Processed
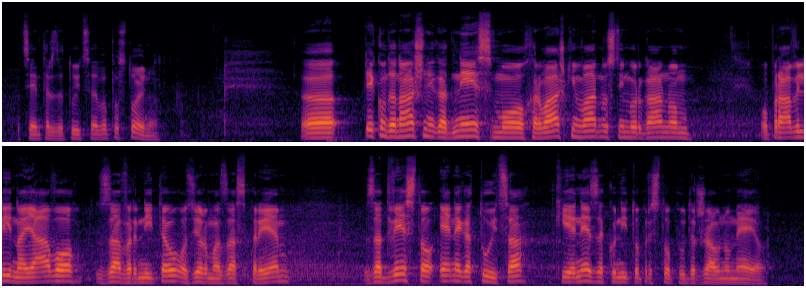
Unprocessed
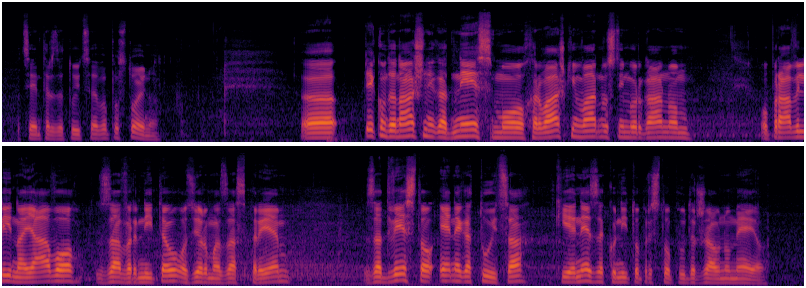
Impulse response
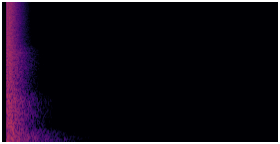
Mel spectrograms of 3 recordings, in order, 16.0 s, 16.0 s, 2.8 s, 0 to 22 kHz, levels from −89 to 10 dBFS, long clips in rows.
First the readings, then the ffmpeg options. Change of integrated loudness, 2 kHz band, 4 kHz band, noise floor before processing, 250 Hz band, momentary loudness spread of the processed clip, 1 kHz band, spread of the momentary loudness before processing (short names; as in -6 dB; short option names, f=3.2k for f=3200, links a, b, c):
0.0 dB, 0.0 dB, 0.0 dB, -67 dBFS, 0.0 dB, 12 LU, 0.0 dB, 13 LU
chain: -filter_complex "[0:a]asplit=2[a][b];[1:a]atrim=start_sample=2205[c];[b][c]afir=irnorm=-1:irlink=0,volume=-32dB[d];[a][d]amix=inputs=2:normalize=0"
